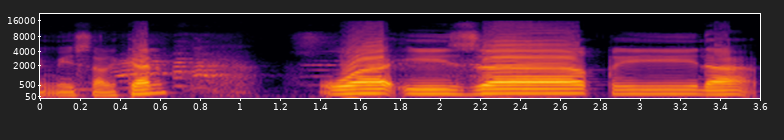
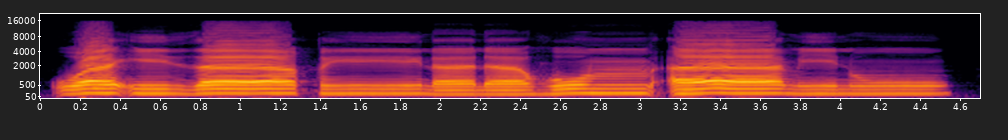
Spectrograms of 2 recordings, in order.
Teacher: Pada lafal wa idza, hati-hati di dalam pelafalan huruf zal, jangan sampai kita merubahnya menjadi huruf zai · Maka dia agar menyempurnakan daripada makhraj daripada huruf zal, ujung lidah kita tempelkan dengan dua gigi sari kita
